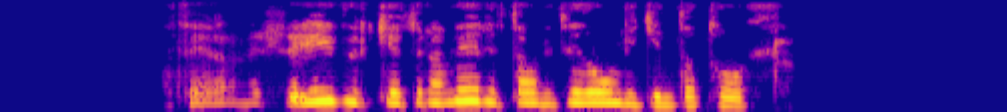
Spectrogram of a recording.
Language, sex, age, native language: Icelandic, female, 50-59, Icelandic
